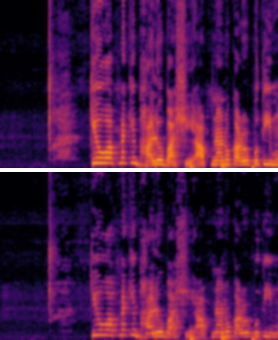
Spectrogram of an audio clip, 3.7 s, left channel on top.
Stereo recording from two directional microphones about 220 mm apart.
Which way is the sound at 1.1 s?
45° left (ahead or behind).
